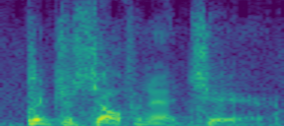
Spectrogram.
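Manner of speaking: low, ominous order from the boss; stern tone. Retold or imitated. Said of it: "I knew by the tone of voice".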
